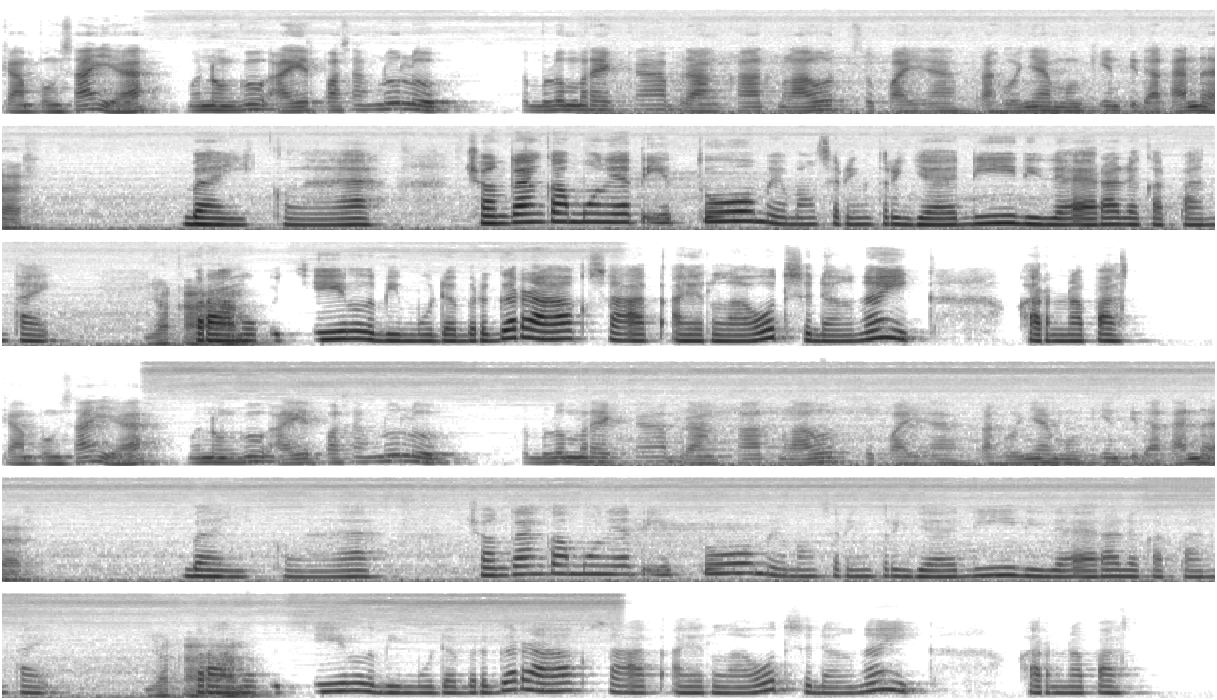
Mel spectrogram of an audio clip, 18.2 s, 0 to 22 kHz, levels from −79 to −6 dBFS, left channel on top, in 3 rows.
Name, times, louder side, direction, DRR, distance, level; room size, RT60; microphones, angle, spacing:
voice 1, 0.0-2.2 2.6-6.3 12.8-13.4, left 3 dB, 40° left, 0.7 m, -31 dB
sound 1, 0.7-15.3, right 12 dB, 85° right, 0.7 m, -44 dB
sound 2, 2.9-13.4, equal, ahead, 1.8 m, -41 dB
voice 2, 7.0-12.4 13.1-13.4 13.7-17.8, left 6 dB, 60° left, 0.3 m, -25 dB
9.0 x 8.6 x 3.3 m
head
